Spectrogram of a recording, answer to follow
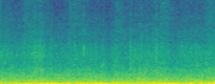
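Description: Steady low road and engine rumble of a moving car, heard inside the cabin.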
